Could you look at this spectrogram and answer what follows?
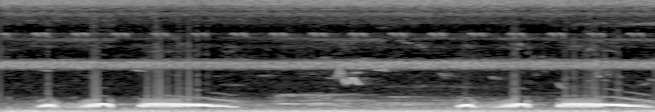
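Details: Spotted dove lure recording: two phrases, each two short hooted notes then a long, slightly falling coo. A low rumbling background and a steady high electronic whine are present.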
